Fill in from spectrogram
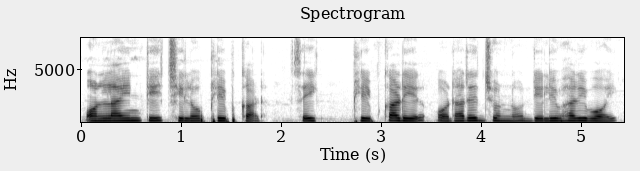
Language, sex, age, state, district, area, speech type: Bengali, female, 30-45, West Bengal, Purba Medinipur, rural, spontaneous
